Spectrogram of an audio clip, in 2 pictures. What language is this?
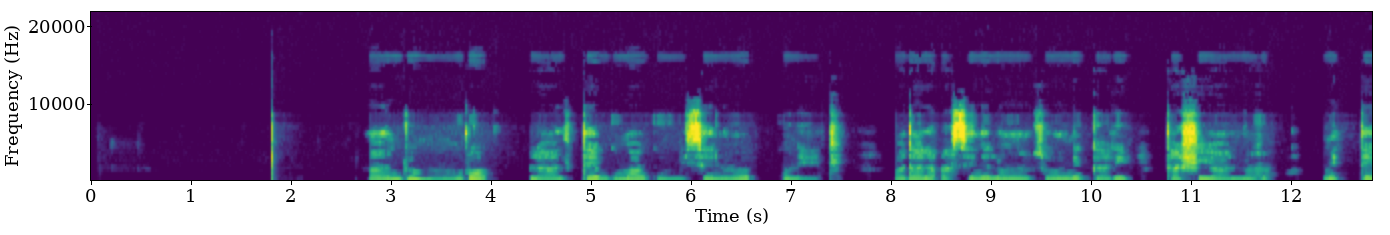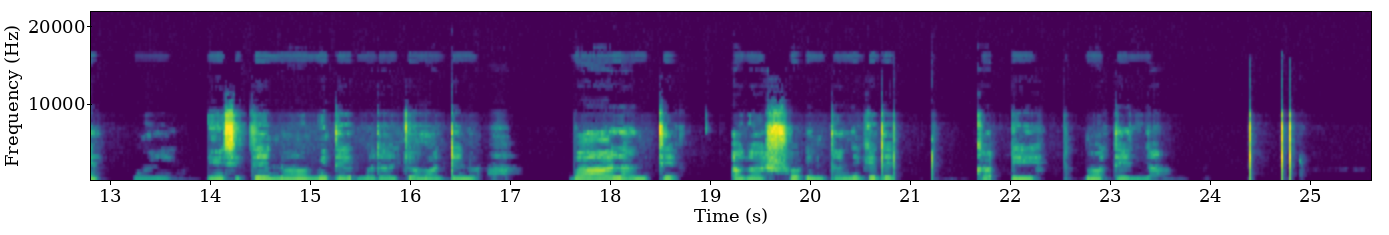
Sidamo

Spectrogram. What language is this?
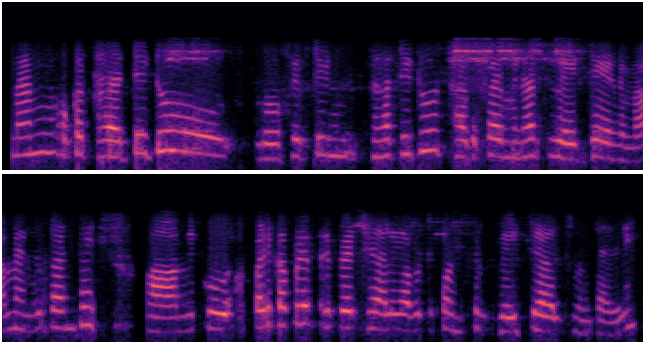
Telugu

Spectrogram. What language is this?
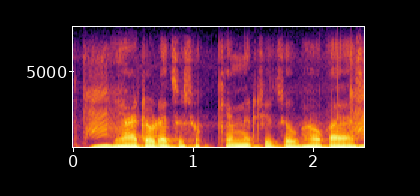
Marathi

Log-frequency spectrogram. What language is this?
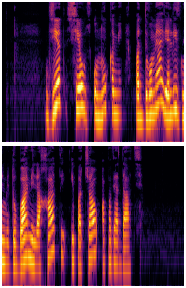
Belarusian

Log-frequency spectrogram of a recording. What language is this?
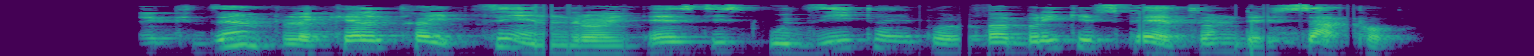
Esperanto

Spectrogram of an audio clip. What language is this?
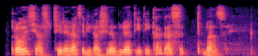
Georgian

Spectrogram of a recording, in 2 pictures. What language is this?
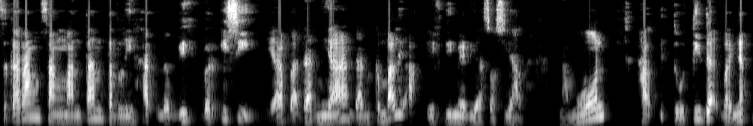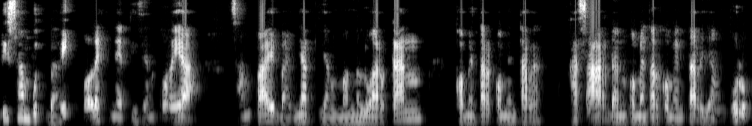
Indonesian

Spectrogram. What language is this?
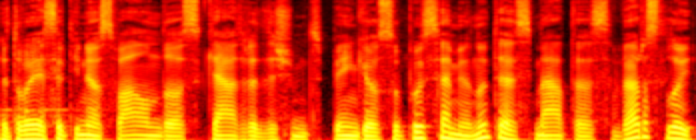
Lithuanian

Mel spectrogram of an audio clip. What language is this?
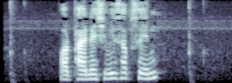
Thai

